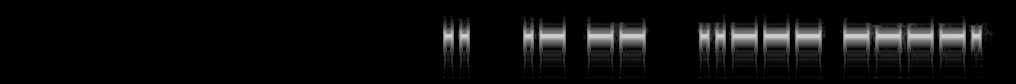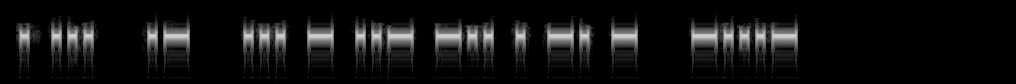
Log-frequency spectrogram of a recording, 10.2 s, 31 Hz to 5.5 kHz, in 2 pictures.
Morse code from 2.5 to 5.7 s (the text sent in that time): AM 29 ES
